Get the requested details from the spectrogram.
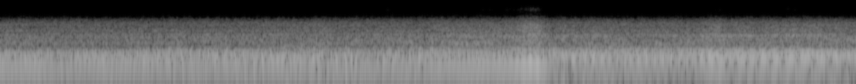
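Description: A race car engine roars steadily at high speed, heard from on board.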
